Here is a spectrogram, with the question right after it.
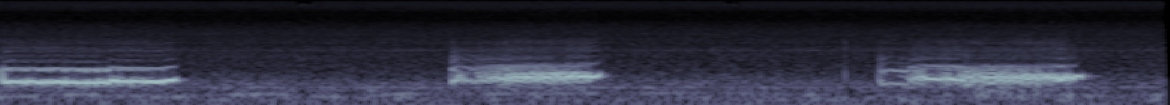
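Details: Snores from a sleeping cat: three buzzy, rasping tonal breaths lasting about one second each, repeating roughly every three seconds against a quiet background.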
